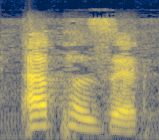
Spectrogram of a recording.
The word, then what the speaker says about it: opposite: 그 다음 단어 발음이 강세가 앞입니다. 발음을 어떻게 이거 강세 앞이면 이렇게 읽었죠. 그래서 발음이 opposite 이렇게 되고.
